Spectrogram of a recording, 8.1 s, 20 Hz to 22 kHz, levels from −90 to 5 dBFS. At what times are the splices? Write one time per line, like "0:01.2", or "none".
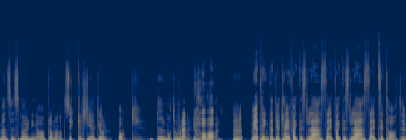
0:04.9
0:06.7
